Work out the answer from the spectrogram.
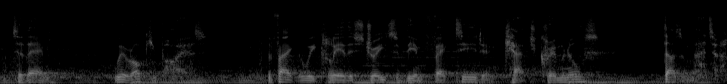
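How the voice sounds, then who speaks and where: An actor playing a stern male peacekeeper officer who speaks in a firm, measured, commanding way. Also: low voice. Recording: game cutscene with music bed.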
